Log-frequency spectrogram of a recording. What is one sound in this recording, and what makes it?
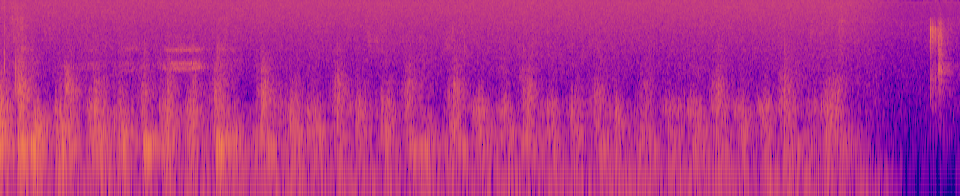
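A big band of brass and saxophones plays a lively tune in a large hall, then stops.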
